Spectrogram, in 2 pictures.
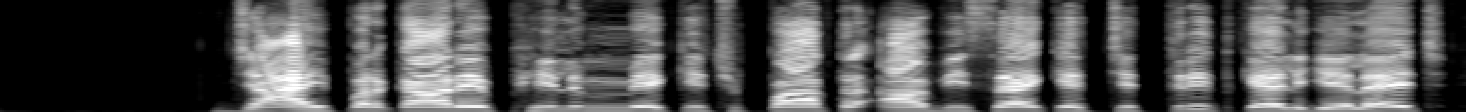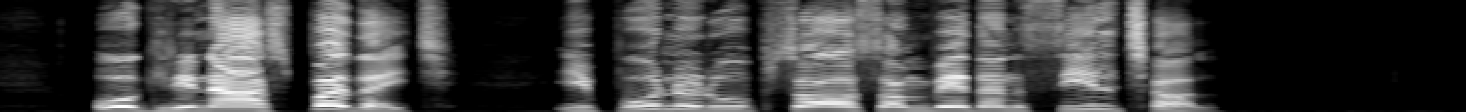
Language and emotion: Maithili, disgusted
